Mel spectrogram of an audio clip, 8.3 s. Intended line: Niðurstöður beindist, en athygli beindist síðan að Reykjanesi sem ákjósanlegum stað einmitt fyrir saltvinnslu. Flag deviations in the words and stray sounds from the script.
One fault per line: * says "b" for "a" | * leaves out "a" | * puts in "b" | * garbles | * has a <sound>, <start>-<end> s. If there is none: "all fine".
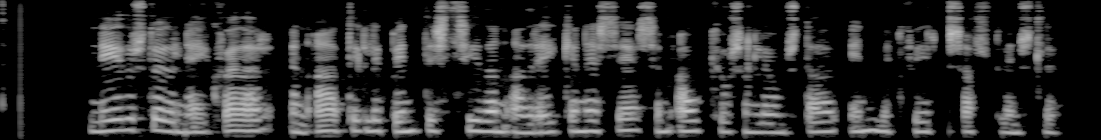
* says "neikvæðar" for "beindist"
* has a dropout, 7.0-7.1 s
